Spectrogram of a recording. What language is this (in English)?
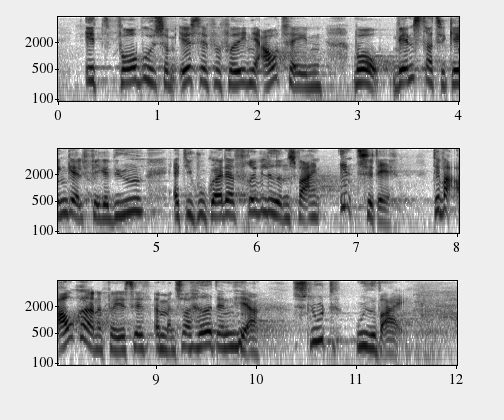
Danish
